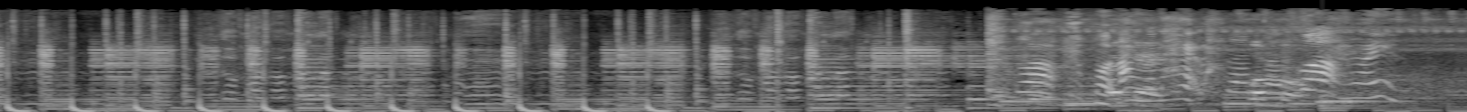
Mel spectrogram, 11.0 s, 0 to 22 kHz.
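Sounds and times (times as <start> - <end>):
background music with bass line: 0.0 - 10.1
young children talking: 7.5 - 10.7.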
